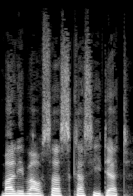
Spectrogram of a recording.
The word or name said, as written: sasqasitat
